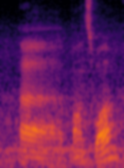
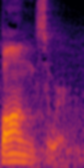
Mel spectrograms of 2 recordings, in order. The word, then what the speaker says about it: bonsoir: I'm assuming he meant like bonsoir? Or like that. Bonsoir. – Yeah. I can't believe I pronounced that correctly. But you know what? Well, if I mispronounced it, I wouldn't have said bongsoir.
